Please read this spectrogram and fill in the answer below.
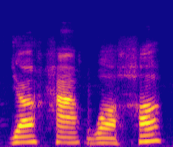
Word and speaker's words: Yahawashi: Moses and Elijah and Yahawashi. All right, so you had Moses. No, I said it wrong. Yahawashi is the true correct pronunciation.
